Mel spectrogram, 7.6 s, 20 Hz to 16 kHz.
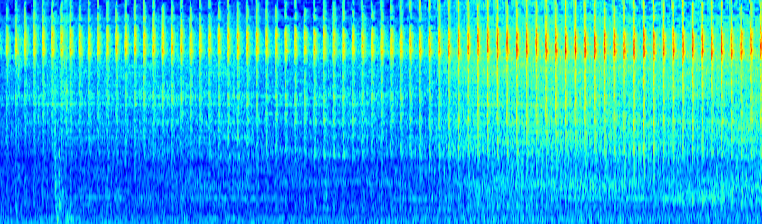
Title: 2014 Santa Fe - Knocking Noise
